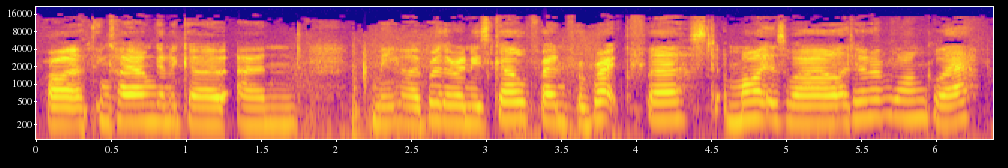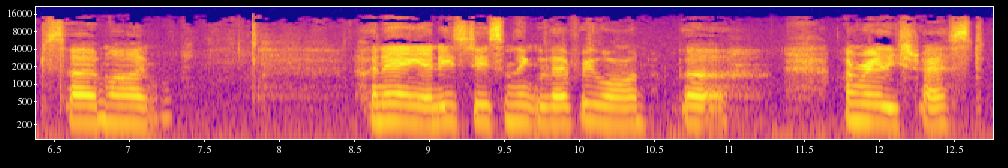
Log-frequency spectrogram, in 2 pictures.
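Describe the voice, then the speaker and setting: A woman in her twenties with a Birmingham accent and a hoarse, lost voice, chatting candidly to camera in a vlog from inside a car. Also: mid-range voice, slight background noise. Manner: rambling, candid, frequent "like". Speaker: vlogger. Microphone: handheld camera close up.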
